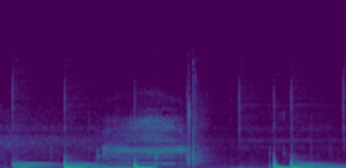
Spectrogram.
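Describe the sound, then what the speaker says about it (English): A house cat meowing insistently, a close series of five or six loud, yowling meows in quick succession with no one speaking. "My cat's yelling at me."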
